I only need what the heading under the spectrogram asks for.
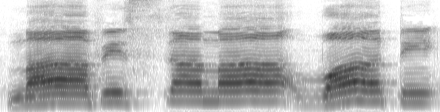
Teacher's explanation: ما فی السماوات، میم زبر الف ما، دیکھو یہ کھڑی زبر ہے، کھڑی زبر کو بھی ایک الف کے مطابق لمبا کریں گے۔ جدھر بھی کھڑی زبر آئے گی، کھڑی زیر الٹا پیش، ان کو ایک الف کے مطابق ہم کھینچ کر پڑھتے ہیں۔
